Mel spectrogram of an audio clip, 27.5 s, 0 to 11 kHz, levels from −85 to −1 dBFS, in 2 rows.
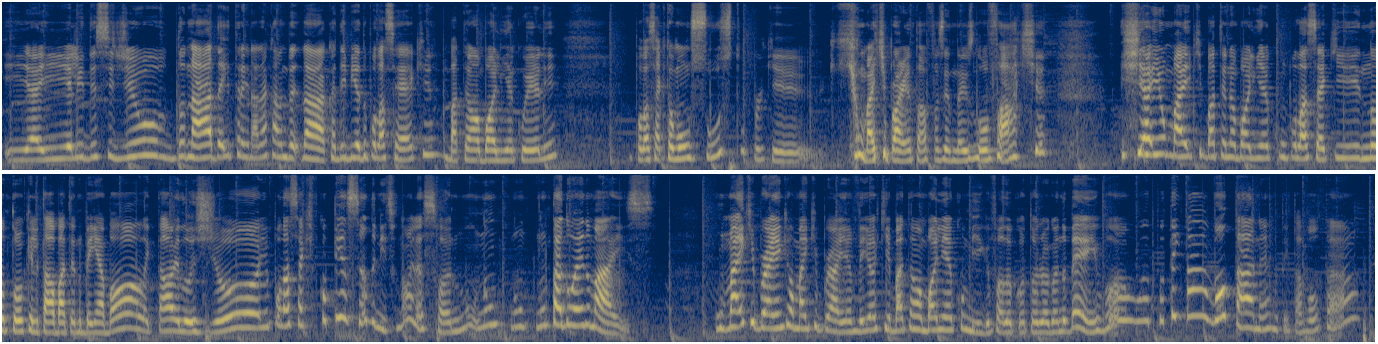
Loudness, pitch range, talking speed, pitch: -25 LUFS, 215-305 Hz, 215 wpm, 255 Hz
